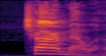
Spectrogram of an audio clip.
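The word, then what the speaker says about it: Ciaramella: the NC did leak eric Caramella charmella that's how you say its name by the way my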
